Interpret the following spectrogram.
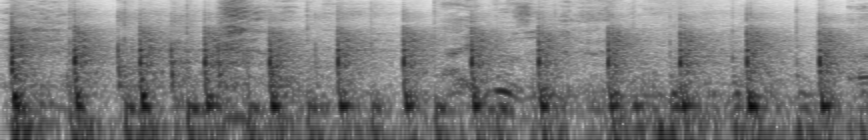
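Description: Members thumping their desks in applause: a quick, uneven run of knocks, about five a second, beginning the moment the speech ends.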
